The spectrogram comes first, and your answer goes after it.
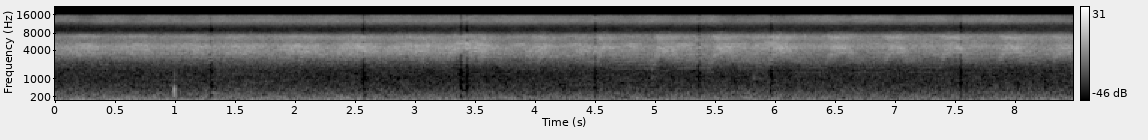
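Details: Korean forest cicadas singing together in the midsummer heatwave of July 2024, a piercing constant buzz with gentle waves of loudness and a few faint clicks.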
